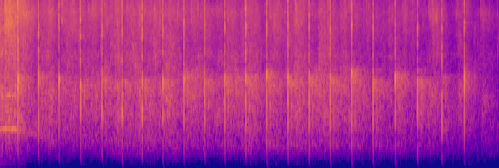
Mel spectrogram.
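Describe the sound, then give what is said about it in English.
An audience applauds steadily for several seconds as a young man is invited up to speak, a dense wash of clapping with a regular pulse of sharper claps running through it at an even, brisk rhythm, holding a fairly constant loudness throughout. “Can we give Jaden a huge round of applause?”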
